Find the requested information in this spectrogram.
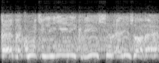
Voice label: first wave ships, dialogs russian; War Thunder

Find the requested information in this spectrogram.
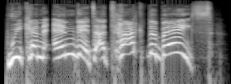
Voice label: Attack Base, Voiceovers; Project Argo

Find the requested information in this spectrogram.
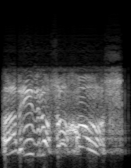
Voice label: player friendly fire, mood low, speech

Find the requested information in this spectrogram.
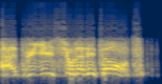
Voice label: attack position mood low, speech fr; War Thunder

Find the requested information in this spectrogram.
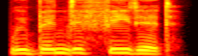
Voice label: Lose, Voiceovers; Project Argo

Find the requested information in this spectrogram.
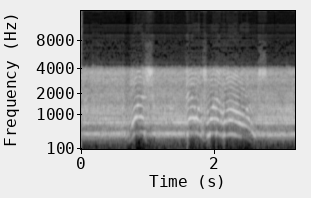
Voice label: eng player killed ally mood low, speech eng

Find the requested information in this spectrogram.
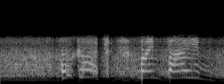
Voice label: damaged pilot, mood med, speech ge; War Thunder

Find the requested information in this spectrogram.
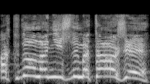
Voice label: location first floor window, ru; localized english

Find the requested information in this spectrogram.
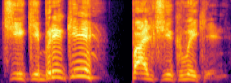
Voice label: scav mutter, voice; Escape from Tarkov; scav1

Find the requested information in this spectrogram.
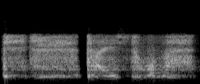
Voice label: jp trick, speech jp

